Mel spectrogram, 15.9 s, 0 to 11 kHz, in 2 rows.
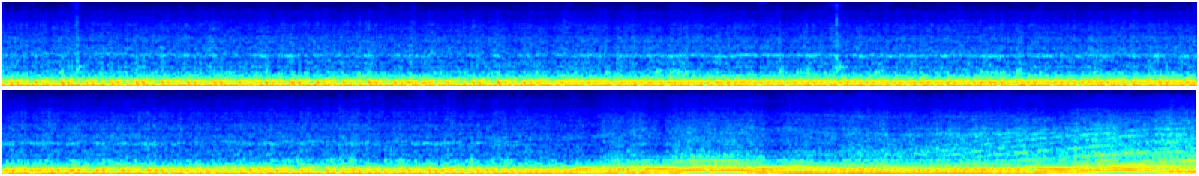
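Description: Race-prepared Fiat 500's air-cooled two-cylinder engine, heard from inside the cabin, idling steadily, then revved up and back down about twelve seconds in, with the revs rising again near the end.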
